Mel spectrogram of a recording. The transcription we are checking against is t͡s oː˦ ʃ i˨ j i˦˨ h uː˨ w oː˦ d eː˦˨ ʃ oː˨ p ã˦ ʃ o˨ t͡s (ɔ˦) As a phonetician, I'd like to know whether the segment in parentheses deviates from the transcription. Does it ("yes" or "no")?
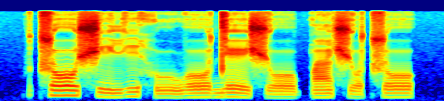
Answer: yes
